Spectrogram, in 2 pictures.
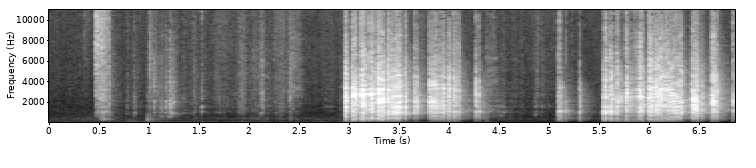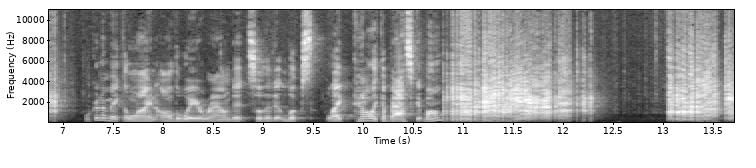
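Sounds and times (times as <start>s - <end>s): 
waterproof tape ripping off its roll: 0.4s - 7.2s, 10.7s - 13.7s
speech: 7.3s - 11.1s.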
